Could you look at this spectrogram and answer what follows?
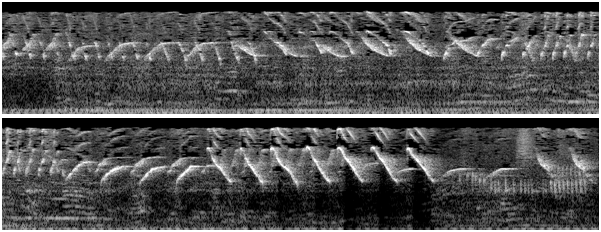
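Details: Canary song for training young canaries: dense runs of rapid downward-sweeping whistles repeated through the whole stretch, loudest near the end, over a strong low hum.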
